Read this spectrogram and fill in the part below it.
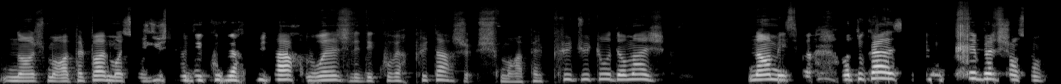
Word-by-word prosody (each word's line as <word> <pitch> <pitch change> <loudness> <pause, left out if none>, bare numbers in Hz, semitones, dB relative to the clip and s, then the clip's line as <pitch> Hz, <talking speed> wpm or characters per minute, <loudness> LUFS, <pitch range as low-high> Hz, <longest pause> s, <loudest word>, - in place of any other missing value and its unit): Non, 165 -1 -1
je 160 0 -14
me 160 - -1
rappelle 155 +3 -3
pas. 205 0 +4
Moi 170 -3 0
c'est 160 -1 -12
juste, 190 +4 -8
j'ai 195 - -1
découvert 200 +1 0 0.2
plus 215 -3 -4
tard 220 0 +5
ouais 200 +3 +1
je 190 -4 -10
l'ai 155 - -7
découvert 170 +2 -9
plus 195 +2 -11
tard, 205 -3 -2
je 160 -3 -13
je - - -12
me 135 - -9
rappelle 125 +4 -10
plus 230 +11 -9
du 230 +1 -8
tout, 245 -1 -3
dommage! 225 - 0 0.8
Non, 220 +2 +7
mais 210 -2 +2
c'est 205 0 -14
pas 190 -2 -6 0.3
en 220 +1 +3
tout 245 +4 -4
cas, 280 +3 +9
c'est 235 -4 -12 0.2
une 215 - -7
très 280 0 +2
belle 255 0 +4
chanson. 200 -5 -4
200 Hz, 215 wpm, -21 LUFS, 170-220 Hz, 0.8 s, cas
